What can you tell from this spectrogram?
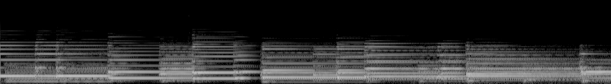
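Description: At 4.11 s there's a call bitrate drop that lasts right to the end, roughly two seconds. The bandwidth estimate collapsed and the encoder got squeezed, which fits a fall from about 128 kbps down to around 28 kbps. At that rate Opus codes everything more coarsely and trims off the top end, so the sound goes muffled and a bit rough and watery. It never climbs back before the clip finishes.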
